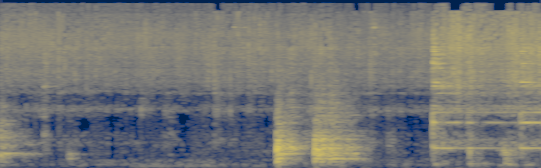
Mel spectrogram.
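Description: Chopped carrots and beans for khichdi sizzle in a pan while being stirred, a steady close frying hiss broken by scraping bursts of the spoon.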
